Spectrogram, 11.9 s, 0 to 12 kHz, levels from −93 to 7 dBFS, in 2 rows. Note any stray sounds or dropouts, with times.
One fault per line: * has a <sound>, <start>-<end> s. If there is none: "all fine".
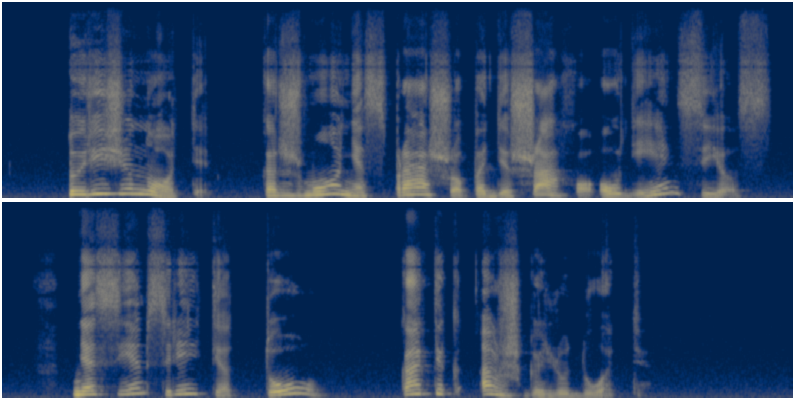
all fine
